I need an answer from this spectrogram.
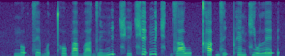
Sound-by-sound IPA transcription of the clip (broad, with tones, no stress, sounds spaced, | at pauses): n̪ o˨ ʔ t͡s e˨˩ b o˨ t̚ t̪ʰ o˧ p a˧ b a˨˩ d͡z ĩ˨˩ ŋ i˦ ʔ t͡ɕʰ i˨˩ t͡ɕʰ e˦ ʔ ŋ ə˥˧ t͡ɕ ə˨ t̚ d͡z a˦ w | kʰ a˦ ʔ d͡z i˨ ʔ pʰ ẽ˥˧ n t͡ɕ j u˥˧ l e˦ ʔ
